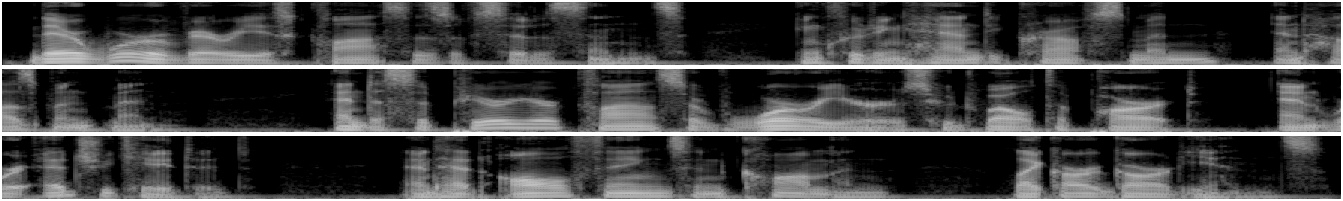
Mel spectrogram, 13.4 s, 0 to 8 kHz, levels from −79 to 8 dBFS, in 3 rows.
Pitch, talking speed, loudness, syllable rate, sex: 80 Hz, 140 wpm, -21 LUFS, 4.8 syllables/s, male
